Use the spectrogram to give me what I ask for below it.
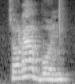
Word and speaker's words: تراب: Pour prononcer tout, il nous faut dhamma comme ça. To. Alif obligé pour dire ra. Bon. Torabun.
